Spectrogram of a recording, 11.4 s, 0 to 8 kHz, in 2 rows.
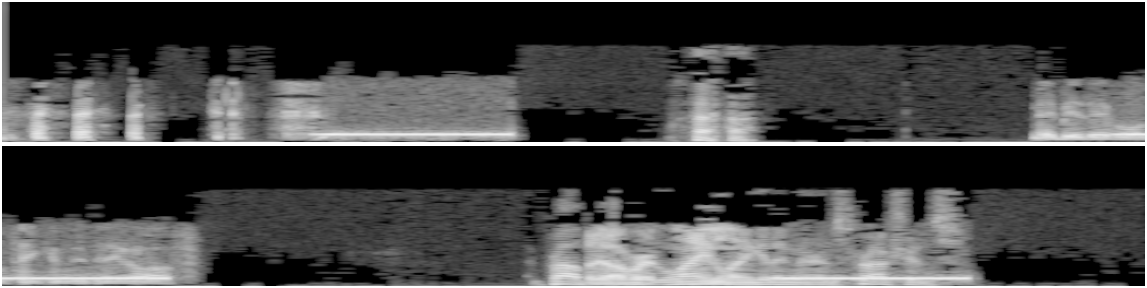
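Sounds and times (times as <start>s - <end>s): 
laughter: 0.0s - 1.6s, 3.4s - 3.8s
speech: 0.4s - 0.6s, 3.5s - 3.8s, 5.3s - 6.7s, 8.5s - 10.6s
telephone ringback tone over the phone line: 1.6s - 2.6s, 5.6s - 6.6s, 9.4s - 10.6s.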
